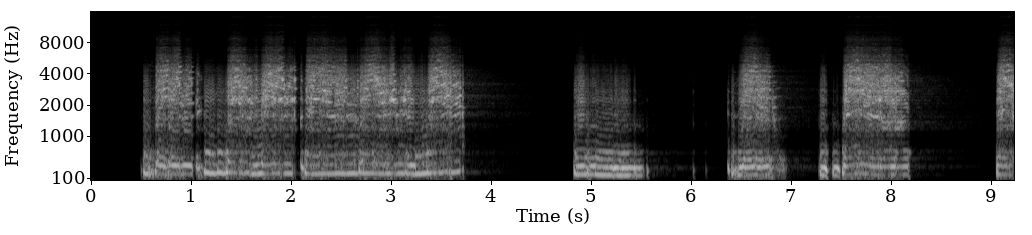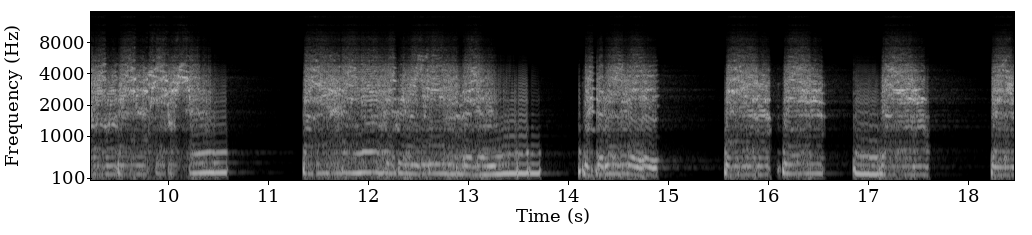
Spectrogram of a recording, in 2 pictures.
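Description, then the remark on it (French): A heavily distorted, crackling man's voice, presented as the voice of the dead speaking from a tomb, talks in choppy bursts separated by short silences, loud, its words smeared into an unintelligible, gritty buzz. “je mettrais un peu de grésillement, comme ça je mettrais un peu de distorsion.”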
